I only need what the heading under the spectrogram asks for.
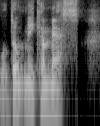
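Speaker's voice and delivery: put-on strong Welsh man's accent. Retelling what a little Welsh man said to them down on the floor: strong Welsh accent. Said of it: "very strong accent".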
